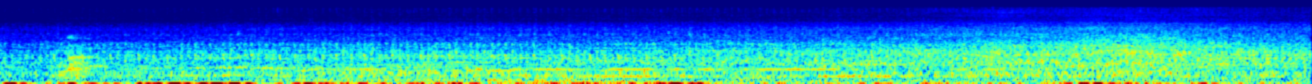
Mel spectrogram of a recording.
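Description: Road traffic passing: a motor vehicle's engine hum with a low rumble building through the middle, then tyre noise swelling near the end.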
